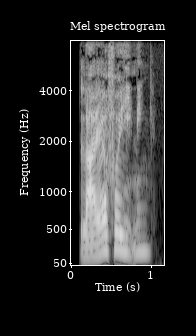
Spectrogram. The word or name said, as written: lejerforening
